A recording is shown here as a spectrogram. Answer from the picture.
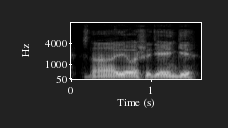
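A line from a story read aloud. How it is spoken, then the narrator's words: Grumbling sergeant. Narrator (Russian): проворчал взводный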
